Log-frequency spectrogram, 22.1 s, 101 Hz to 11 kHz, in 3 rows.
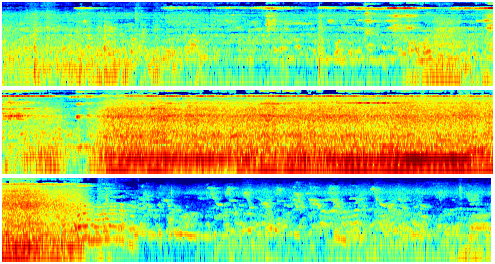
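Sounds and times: passengers' voices: 0:00.0 - 0:13.3, 0:15.6 - 0:22.0
train humming and hissing: 0:00.0 - 0:16.2.

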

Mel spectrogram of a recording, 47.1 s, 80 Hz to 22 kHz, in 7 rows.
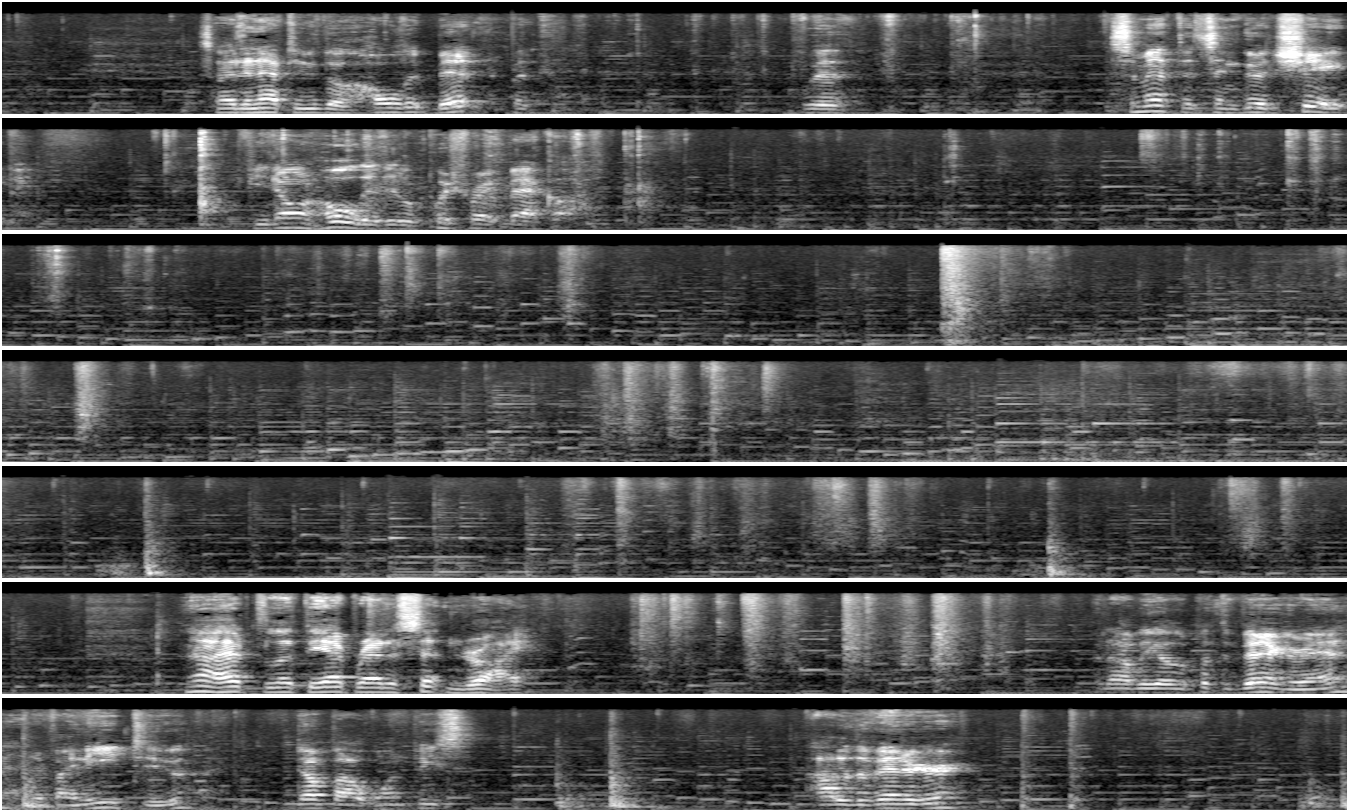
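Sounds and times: background music with bass line: 0:00.0 - 0:47.0
sharp knocks: 0:43.1 - 0:43.7.

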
